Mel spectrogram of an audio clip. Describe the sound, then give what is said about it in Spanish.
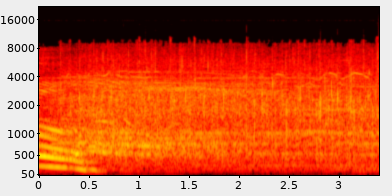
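Applause from an audience at a music tribute event. Dense, steady clapping continues throughout, after a brief voice at the very start. “Un aplauso”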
